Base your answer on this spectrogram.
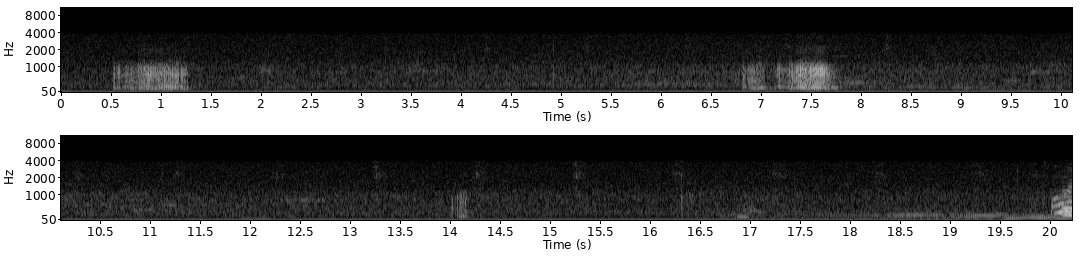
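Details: Shishi, a sleeping female Shih Tzu puppy kept as a house pet, snoring loudly enough to wake her owner at night: two harsh, rasping snorts about six seconds apart over a quiet room, then faint low rustling near the end.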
